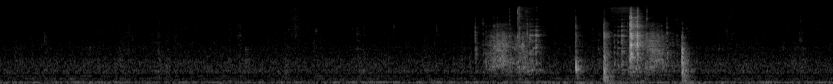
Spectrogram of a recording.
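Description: Hand-feeding at a 1922 Golding Official No. 4 tabletop platen press. After a few quiet seconds comes a brief rustle of paper and then several sharp clacks from the cast-iron press's moving parts, the loudest about six seconds in.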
